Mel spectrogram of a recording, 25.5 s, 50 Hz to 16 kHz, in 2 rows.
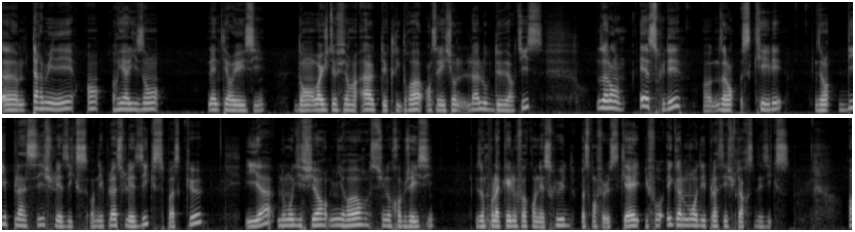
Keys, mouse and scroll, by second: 1.0-1.8 middle drag, 1.8-2.2 scroll up 5, 2.2 Tab, 2.7-3.9 scroll up 6, 3.9-5.2 scroll up 3, 5.2 alt+right click, 5.8-6.5 scroll down 2, 6.5-8.2 middle drag, 8.2 shift+scroll up 2, 8.8 middle click, 9.4 e, 10.7 s, 12.1-12.9 ctrl+scroll down 3, 13.1-15.7 drag, 15.7-16.0 scroll down 3, 16.0-18.2 middle drag, 18.2-19.2 scroll down 2, 19.2 middle click, 19.7-20.2 scroll up 4, 20.4-21.0 scroll up 1, 21.0-23.6 ctrl+scroll up 1, 25.3-25.5 scroll down 2.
